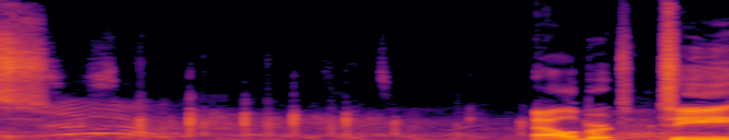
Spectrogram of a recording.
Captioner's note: applause, cheering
